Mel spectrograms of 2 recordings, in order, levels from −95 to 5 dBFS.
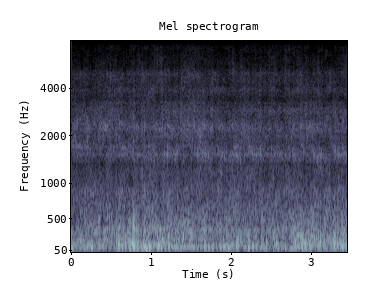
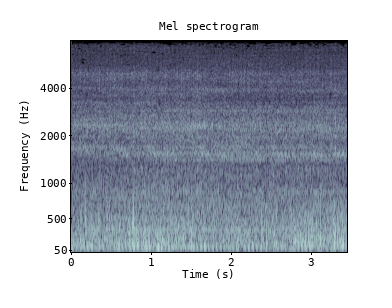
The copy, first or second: first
